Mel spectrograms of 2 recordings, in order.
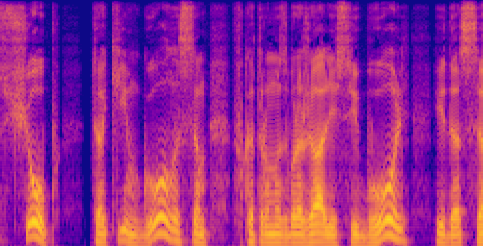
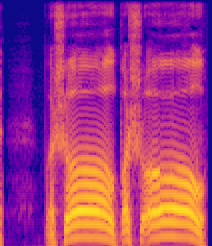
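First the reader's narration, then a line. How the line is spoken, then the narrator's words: Shouting man. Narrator (Russian): кричал кузнец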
